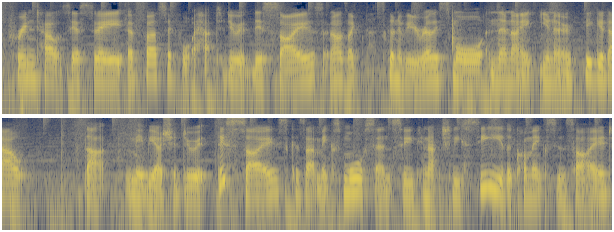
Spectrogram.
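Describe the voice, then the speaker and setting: Faint music sits in the background. The talking runs at a fairly quick pace. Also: woman. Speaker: comic artist vlogger. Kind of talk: casual vlog chat. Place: home room.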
